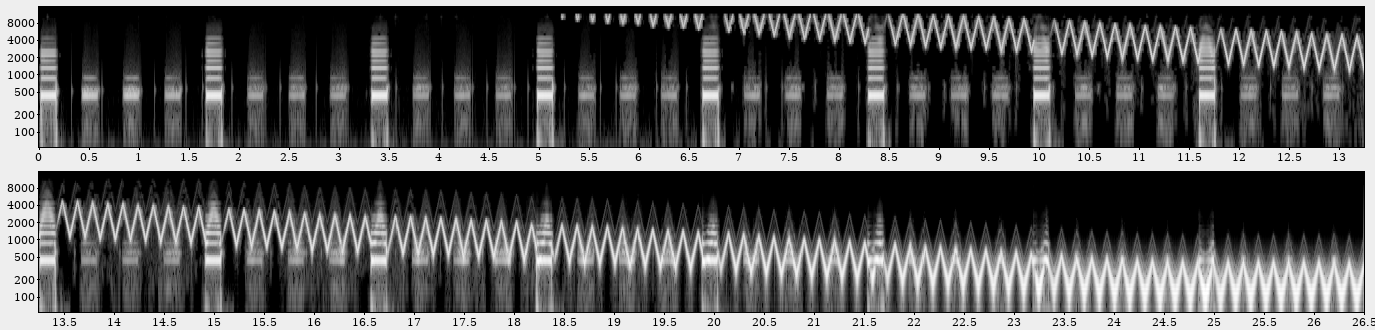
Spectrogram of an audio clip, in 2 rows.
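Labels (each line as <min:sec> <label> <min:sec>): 0:00.0 Electric dance music plays repeatedly in a rhythmic pattern. 0:26.5
0:05.0 An electronic dance music tone gradually increases in rhythm. 0:26.5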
